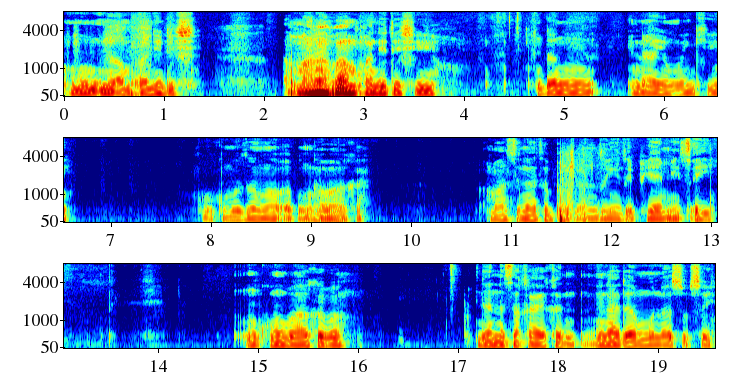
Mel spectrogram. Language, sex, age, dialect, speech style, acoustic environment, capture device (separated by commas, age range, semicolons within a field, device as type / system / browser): Hausa, male, 25-34, Nigeria - Kano, happy; anxious; tired; relaxed; stressed; focused; excited; nervous, people talking; music; nature; silence; appliances; construction; traffic, mobile / Linux / Chrome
